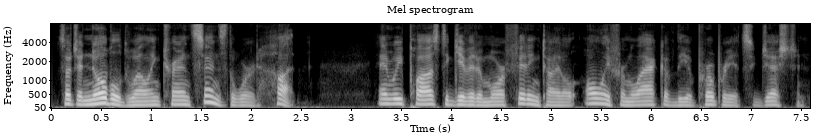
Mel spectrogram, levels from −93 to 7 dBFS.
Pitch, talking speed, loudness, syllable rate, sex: 135 Hz, 195 wpm, -19 LUFS, 5.6 syllables/s, male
